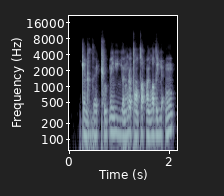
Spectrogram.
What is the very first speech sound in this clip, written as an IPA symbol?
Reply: ʈ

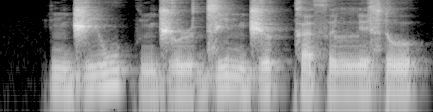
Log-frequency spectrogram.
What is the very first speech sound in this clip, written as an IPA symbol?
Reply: n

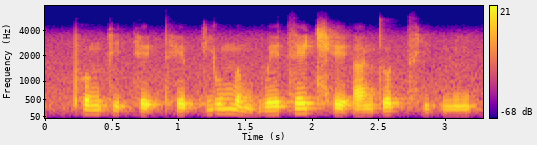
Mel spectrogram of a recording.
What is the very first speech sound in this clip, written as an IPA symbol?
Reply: pʰ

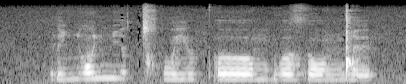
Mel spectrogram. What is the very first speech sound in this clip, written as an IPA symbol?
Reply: ɾ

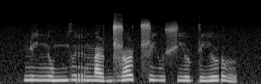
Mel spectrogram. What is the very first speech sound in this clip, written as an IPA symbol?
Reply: ɳ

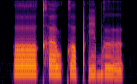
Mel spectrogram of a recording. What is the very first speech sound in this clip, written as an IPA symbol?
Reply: ɤː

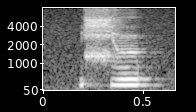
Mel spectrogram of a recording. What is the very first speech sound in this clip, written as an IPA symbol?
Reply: ɕ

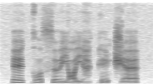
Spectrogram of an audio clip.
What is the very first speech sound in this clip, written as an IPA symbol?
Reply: e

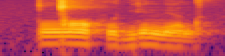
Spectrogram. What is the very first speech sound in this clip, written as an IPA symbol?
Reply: ŋ͡ǀ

